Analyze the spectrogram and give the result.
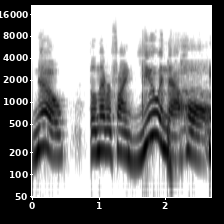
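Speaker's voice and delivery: very indignant, offended, huffy. Speaking as their character in the scene, indignant. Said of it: "Very indignant".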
